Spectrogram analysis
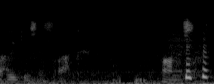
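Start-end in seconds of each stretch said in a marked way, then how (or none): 0.0-0.8 low dismissive mutter under the breath; muttered aside. Real, not acted. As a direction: throw it away under your breath. Muttered aside, then repeated louder.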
